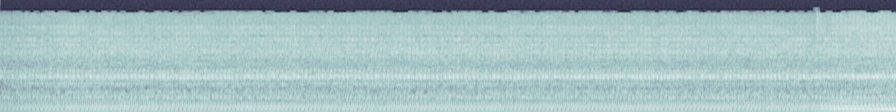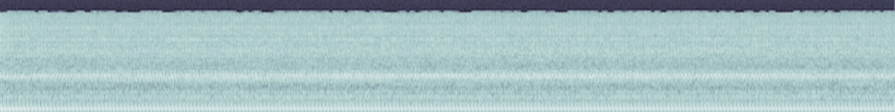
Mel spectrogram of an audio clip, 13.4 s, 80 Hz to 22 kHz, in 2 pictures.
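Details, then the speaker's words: A-iPower inverter generator after carburetor main jet cleaning, space-heater load applied in idle mode (124 V, 60 Hz): holds steady idle, dips briefly as load comes on, then settles to a smooth even hum, handling load normally. "I always like to connect the loads when I'm doing the test in idle mode because if the generator reacts great at lower RPMs, at regular RPMs, it will work even better."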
